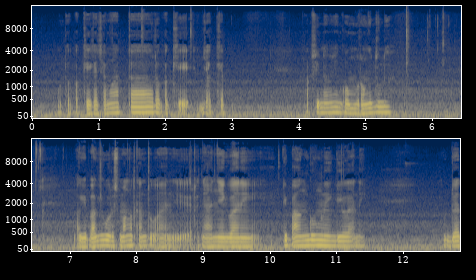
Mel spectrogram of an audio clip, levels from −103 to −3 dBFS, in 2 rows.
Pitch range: 105-135 Hz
